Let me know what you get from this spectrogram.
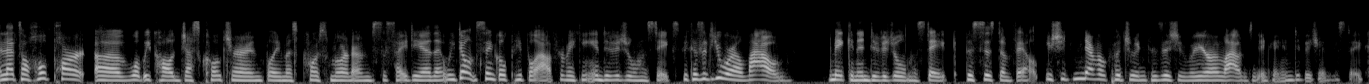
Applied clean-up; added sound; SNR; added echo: neural diffusion model UNIVERSE++.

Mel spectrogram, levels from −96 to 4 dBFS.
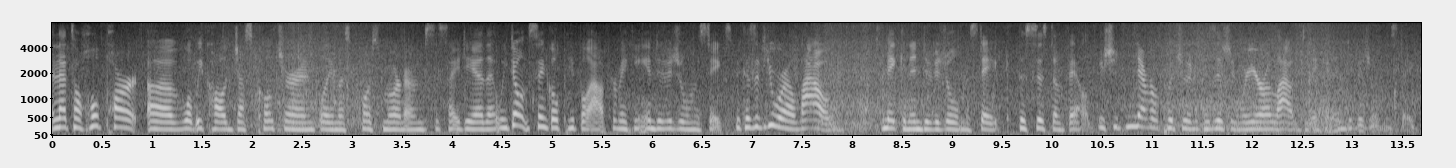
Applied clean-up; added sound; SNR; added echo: none; Waves, surf; 13 dB; none.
